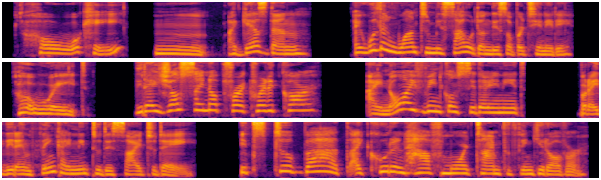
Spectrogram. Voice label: female spanish latam english with latam accent e-learning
